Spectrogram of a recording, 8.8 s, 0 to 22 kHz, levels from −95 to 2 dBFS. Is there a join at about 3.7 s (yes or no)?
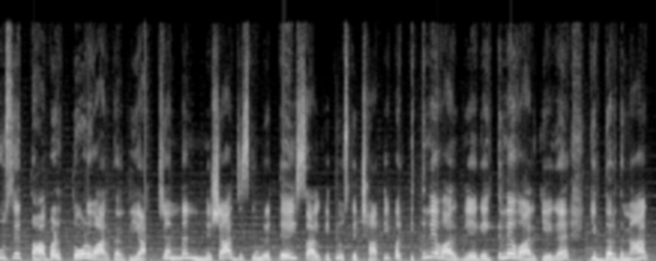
no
